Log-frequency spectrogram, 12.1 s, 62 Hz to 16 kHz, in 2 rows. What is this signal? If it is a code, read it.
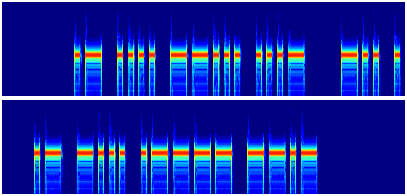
Morse code, heard as a keyed tone, about 16 wpm, 700 Hz. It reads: AH7V DE AB1Q
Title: USA Callsign DE Callsign - 4 Characters - 15wpm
